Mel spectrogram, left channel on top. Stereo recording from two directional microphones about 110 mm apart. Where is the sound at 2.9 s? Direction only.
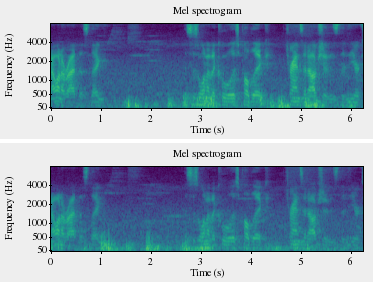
5° left (ahead or behind).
